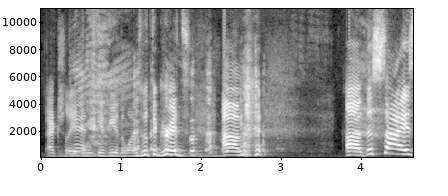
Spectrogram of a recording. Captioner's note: laughs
